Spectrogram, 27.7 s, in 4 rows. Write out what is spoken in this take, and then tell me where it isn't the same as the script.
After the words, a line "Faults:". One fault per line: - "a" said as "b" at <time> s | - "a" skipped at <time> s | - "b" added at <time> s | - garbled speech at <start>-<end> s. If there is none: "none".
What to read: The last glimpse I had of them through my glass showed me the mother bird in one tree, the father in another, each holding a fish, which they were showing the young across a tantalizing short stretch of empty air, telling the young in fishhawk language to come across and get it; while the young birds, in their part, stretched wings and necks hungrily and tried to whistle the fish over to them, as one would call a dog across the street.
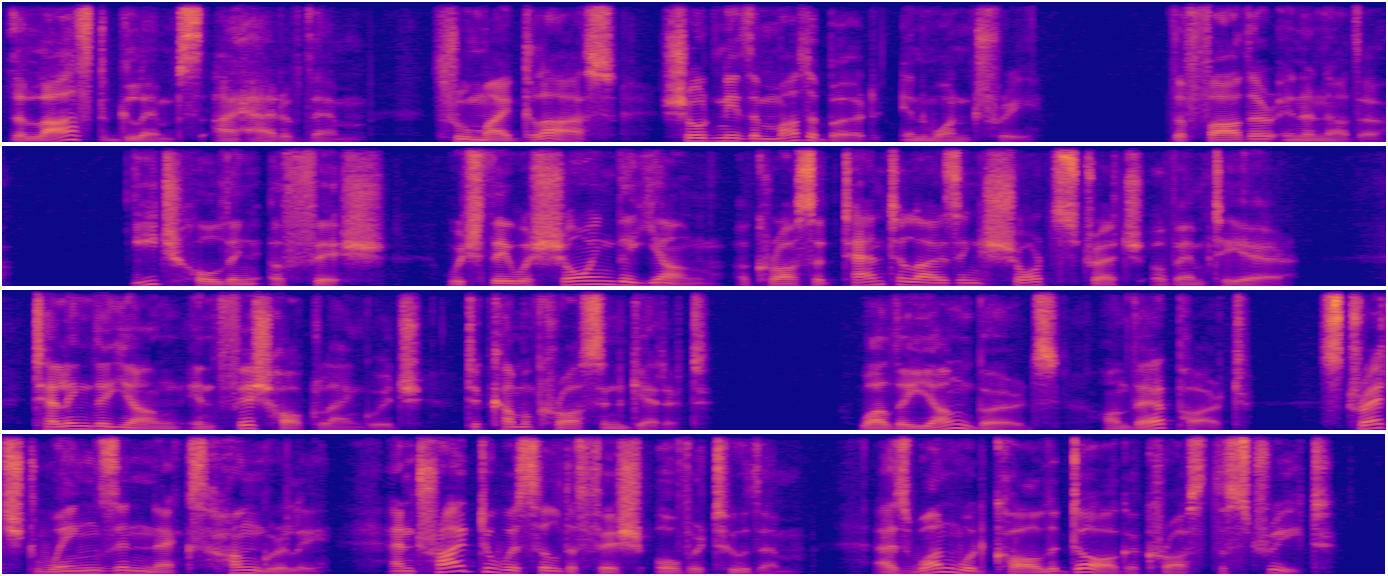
The last glimpse I had of them through my glass showed me the mother bird in one tree, the father in another, each holding a fish, which they were showing the young across a tantalizing short stretch of empty air, telling the young in fishhawk language to come across and get it; while the young birds, on their part, stretched wings and necks hungrily and tried to whistle the fish over to them, as one would call a dog across the street.
Faults:
- "in" said as "on" at 19.4 s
